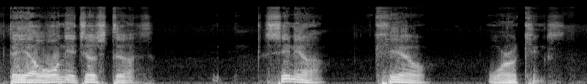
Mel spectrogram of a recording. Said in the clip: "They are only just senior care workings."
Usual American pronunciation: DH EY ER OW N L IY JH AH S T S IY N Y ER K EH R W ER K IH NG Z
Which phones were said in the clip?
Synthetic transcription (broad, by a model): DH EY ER OW N L IY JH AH S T S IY N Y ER K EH L W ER K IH NG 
